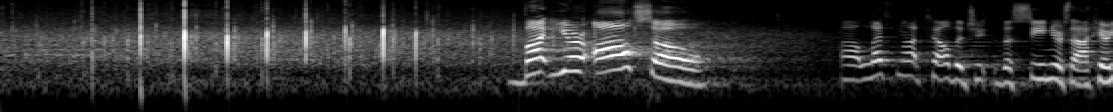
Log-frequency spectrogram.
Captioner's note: �applause�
